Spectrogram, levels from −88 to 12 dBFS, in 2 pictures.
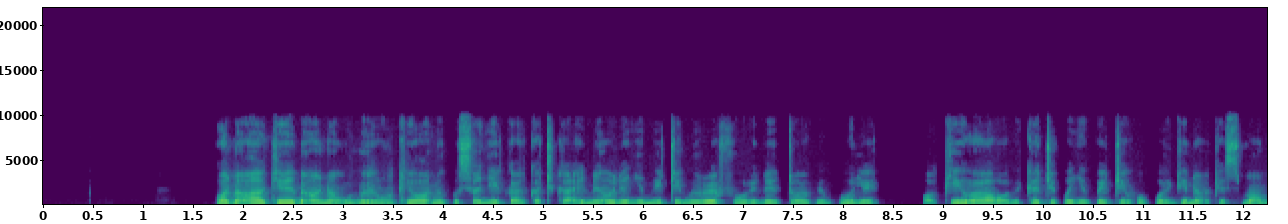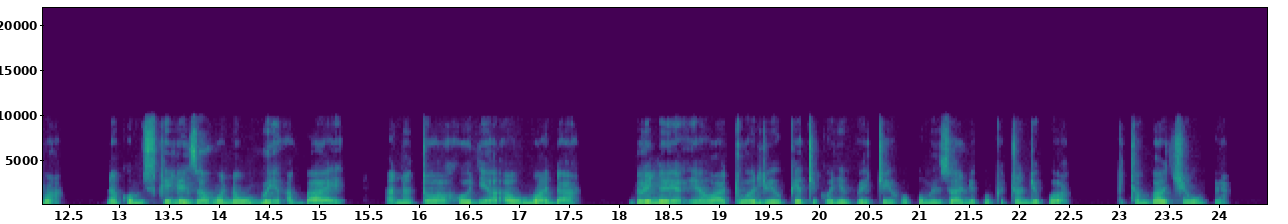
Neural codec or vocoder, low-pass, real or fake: autoencoder, 22.05 kHz, a latent of 192 numbers a frame, VITS, trained on one speaker; 9.9 kHz; fake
